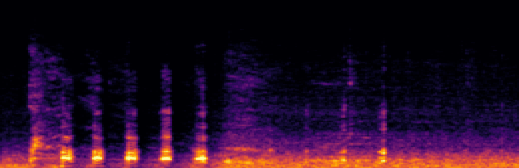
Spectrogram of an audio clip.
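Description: Steady low road rumble from inside a moving car, with a quick run of five short, rhythmic chuckle-like bursts near the start before the engine and tire drone carries on alone.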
